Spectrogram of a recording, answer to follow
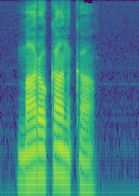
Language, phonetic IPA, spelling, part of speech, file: Polish, [ˌmarɔˈkãŋka], Marokanka, noun, Pl-Marokanka.ogg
